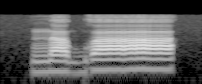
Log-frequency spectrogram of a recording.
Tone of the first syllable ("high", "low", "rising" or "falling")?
low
